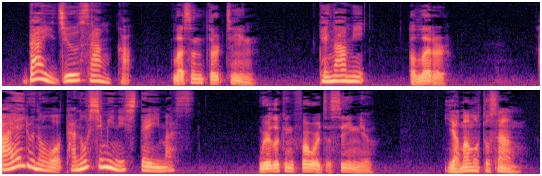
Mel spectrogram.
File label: Dialog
